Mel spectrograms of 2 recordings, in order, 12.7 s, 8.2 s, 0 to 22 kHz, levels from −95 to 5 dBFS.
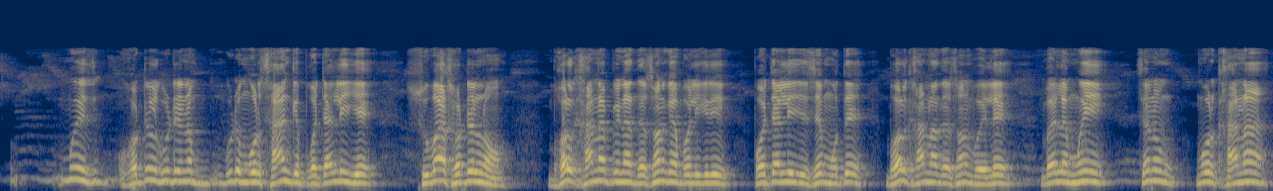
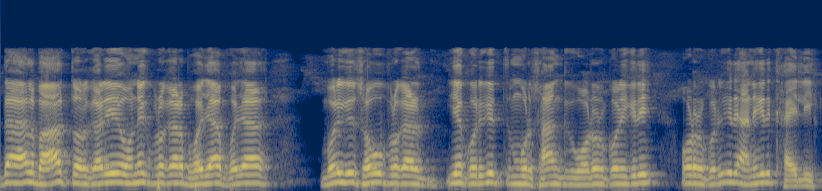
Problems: constant background noise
